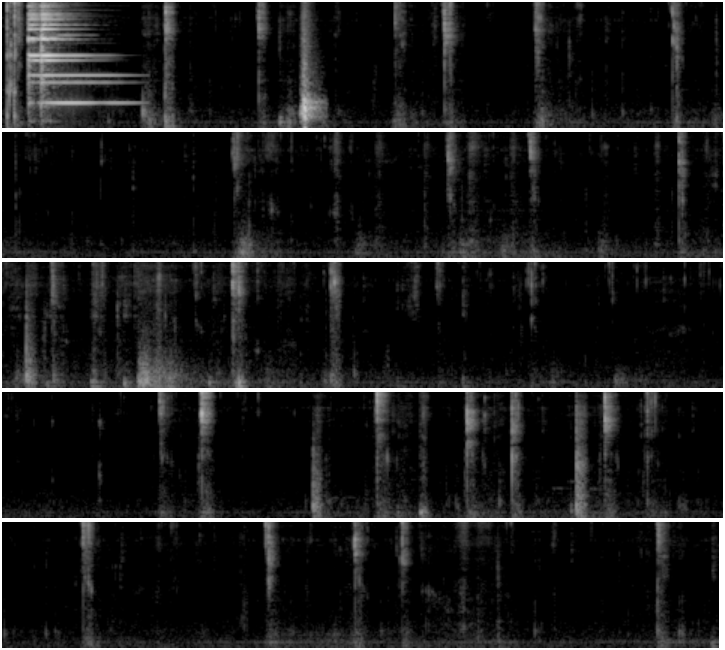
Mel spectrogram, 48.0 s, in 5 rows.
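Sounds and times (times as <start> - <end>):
wet chewing with lip smacks: 25.0 - 26.5, 36.8 - 44.2.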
